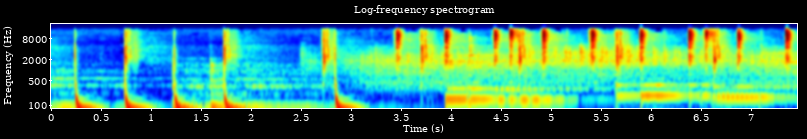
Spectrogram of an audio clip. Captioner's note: applause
